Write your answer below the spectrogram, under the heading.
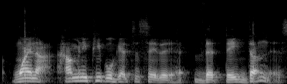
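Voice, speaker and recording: Lively intonation marks the speech of a man with an American accent. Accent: Miami US, toned down. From Miami, US. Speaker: YouTuber, software developer. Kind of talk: casual vlog monologue.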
